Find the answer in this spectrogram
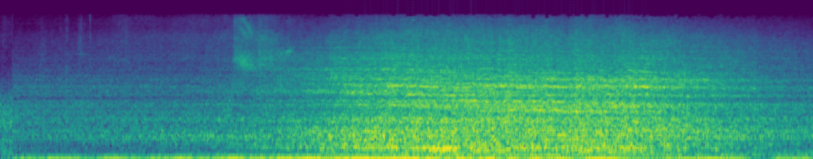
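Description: A two-car diesel multiple unit passes by. Its engine hum and wheel-on-rail noise grow louder, peak about four to six seconds in, then fade as it moves away.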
